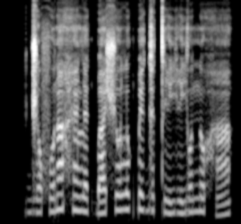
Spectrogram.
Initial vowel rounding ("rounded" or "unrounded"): rounded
